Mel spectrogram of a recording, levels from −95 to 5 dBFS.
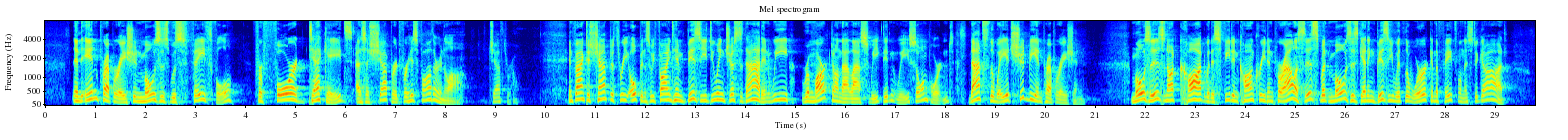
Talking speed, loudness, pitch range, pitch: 145 wpm, -25 LUFS, 150-200 Hz, 175 Hz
